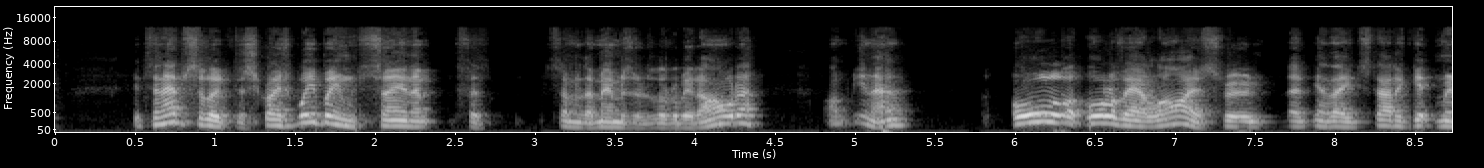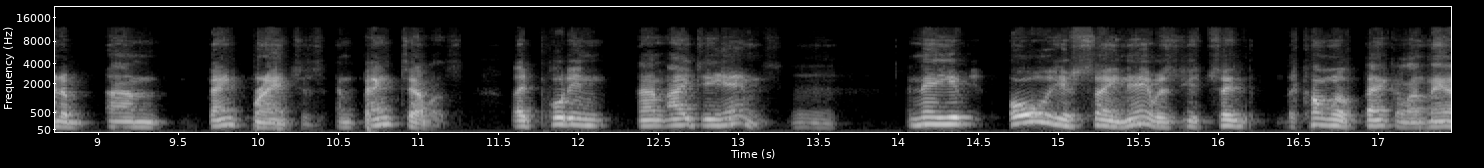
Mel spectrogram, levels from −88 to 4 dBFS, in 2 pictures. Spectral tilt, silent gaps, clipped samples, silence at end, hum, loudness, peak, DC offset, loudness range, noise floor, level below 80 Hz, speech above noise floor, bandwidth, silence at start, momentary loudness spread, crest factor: -6 dB/octave; none; under 0.1%; 0 s; none; -23 LUFS; -4 dBFS; under 0.1%; 5 LU; -70 dBFS; -62 dBFS; 47 dB; 12.5 kHz; 0.5 s; 13 LU; 20 dB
